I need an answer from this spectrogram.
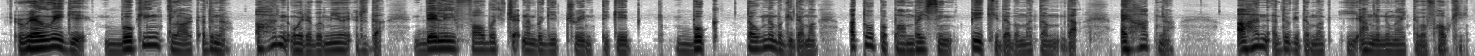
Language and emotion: Manipuri, sad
